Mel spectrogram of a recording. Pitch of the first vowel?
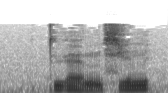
low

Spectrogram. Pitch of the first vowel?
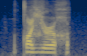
high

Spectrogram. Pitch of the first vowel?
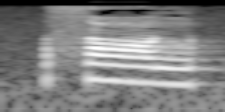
falling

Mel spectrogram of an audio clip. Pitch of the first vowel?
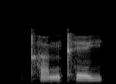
rising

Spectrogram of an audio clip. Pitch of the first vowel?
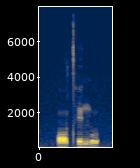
low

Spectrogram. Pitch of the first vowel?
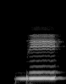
high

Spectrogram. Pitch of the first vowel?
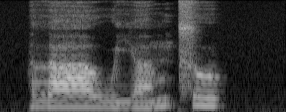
low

